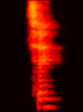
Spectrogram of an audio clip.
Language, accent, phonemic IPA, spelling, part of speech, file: French, Canada, /tse/, tsé, contraction, LL-Q150 (fra)-tsé.wav
- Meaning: Contracted form of tu sais; you know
